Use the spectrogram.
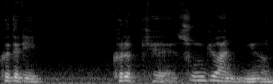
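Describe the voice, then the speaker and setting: A man's voice with audible room echo. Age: 60s. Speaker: pastor. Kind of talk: sermon.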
